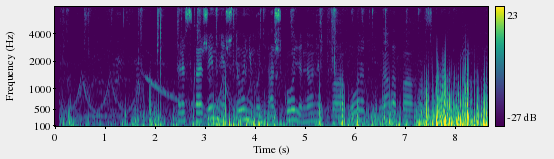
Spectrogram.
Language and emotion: Russian, neutral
